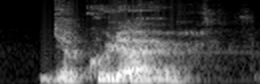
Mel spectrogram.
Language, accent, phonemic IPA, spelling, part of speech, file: French, Canada, /də ku.lœʁ/, de couleur, adjective, LL-Q150 (fra)-de couleur.wav
- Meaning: of color, colored (of skin color other than white)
